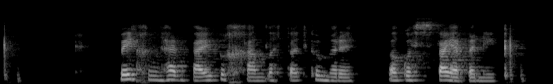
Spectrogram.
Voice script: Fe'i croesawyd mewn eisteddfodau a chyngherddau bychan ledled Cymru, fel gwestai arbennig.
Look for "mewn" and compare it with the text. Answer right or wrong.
wrong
